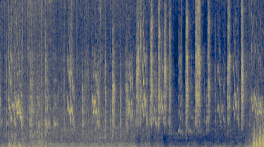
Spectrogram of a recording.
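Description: Budgerigars trade quick, high, scratchy chirps and squeaks back and forth, with bursts of wing flutter.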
